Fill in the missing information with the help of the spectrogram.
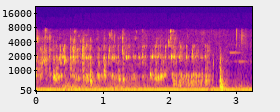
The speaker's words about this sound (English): I'm hoping that's another drink. It sounded like somebody was pretty heavy. No. Sorry, it was. I was topping off my water.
